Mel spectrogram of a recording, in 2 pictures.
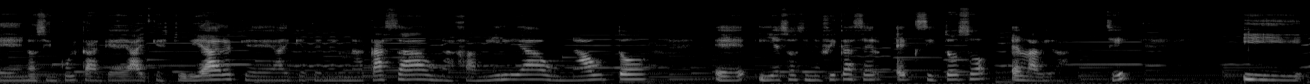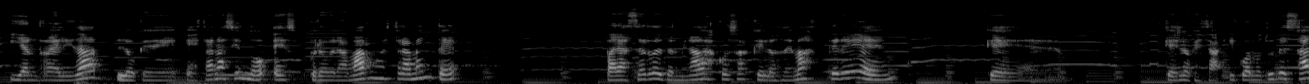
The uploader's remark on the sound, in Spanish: Perdón por los ruidos del principio. No hemos sido capaces de eliminarlos.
